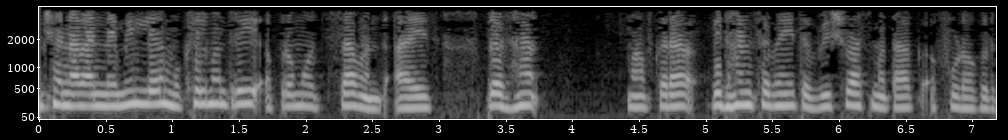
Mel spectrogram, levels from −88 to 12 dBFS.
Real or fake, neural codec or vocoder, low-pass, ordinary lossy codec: real; none; 3.6 kHz; none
